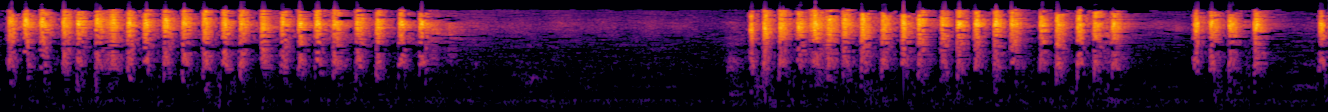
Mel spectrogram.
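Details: Sparrows in a fight: a two-second rush of shrill, quickly repeated chirps, a pause of over a second, then another harsh chattering burst and brief flurries.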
